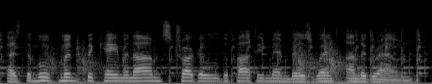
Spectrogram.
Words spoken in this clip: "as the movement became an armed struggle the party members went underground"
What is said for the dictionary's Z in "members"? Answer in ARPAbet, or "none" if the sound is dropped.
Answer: Z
